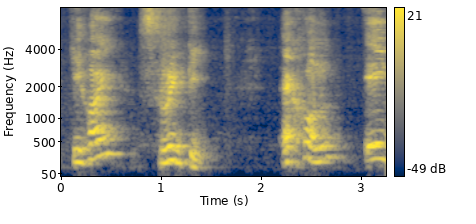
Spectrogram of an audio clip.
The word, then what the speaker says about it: স্মৃতি: সেইভাবেই বা ওই নিয়মেই এই যে স্মৃতি এখানেও শব্দের প্রথমেই ম ফলা ছিল এজন্য আমরা ম এর উচ্চারণটা করিনি এখন আরেকটি শব্দ দেখা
